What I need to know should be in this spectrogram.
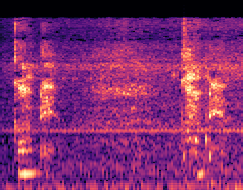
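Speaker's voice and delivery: whispered, telling himself to calm down; a breathy self-soothing whisper. Real, not acted. He whispers to himself to calm down.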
